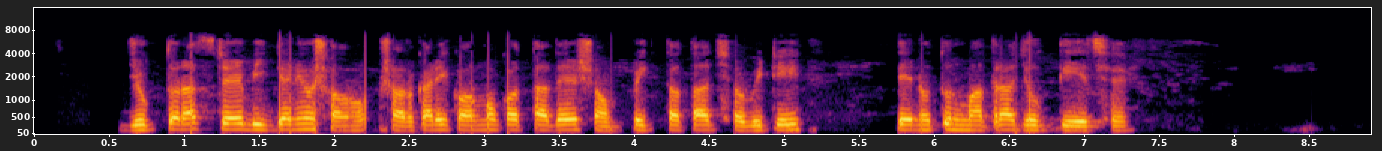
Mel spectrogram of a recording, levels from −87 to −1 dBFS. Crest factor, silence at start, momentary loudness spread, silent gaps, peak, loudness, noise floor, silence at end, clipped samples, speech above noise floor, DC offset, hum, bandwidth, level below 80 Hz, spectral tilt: 14 dB; 0.65 s; 6 LU; none; -2 dBFS; -15 LUFS; -71 dBFS; 1.6 s; under 0.1%; 57 dB; under 0.1%; none; 7.2 kHz; -54 dBFS; -6 dB/octave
